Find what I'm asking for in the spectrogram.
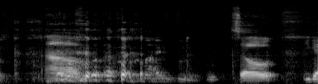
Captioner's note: laughing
